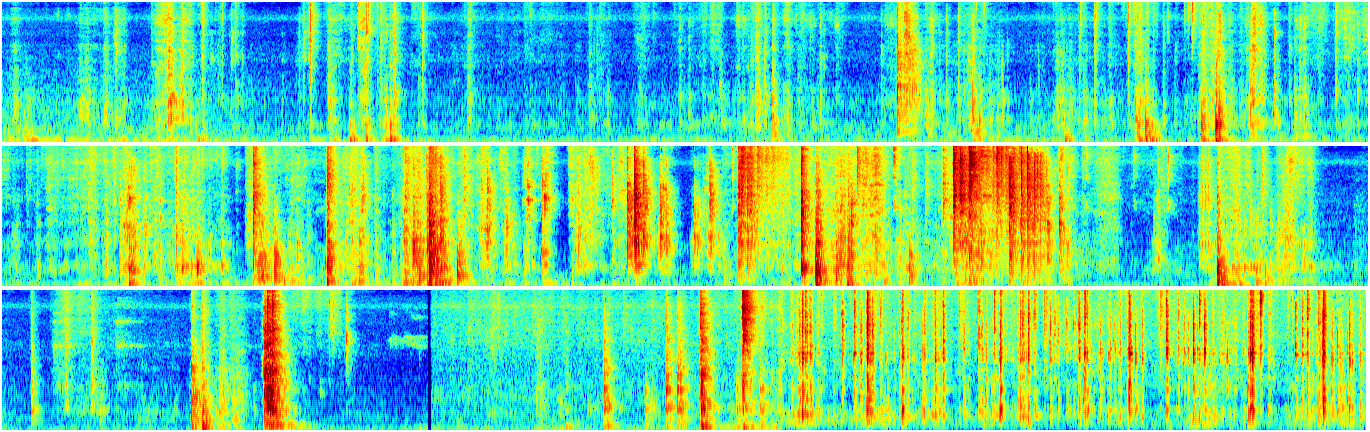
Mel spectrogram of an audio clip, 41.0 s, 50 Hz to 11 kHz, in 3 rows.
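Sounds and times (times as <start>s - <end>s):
clicks and knocks of handled parts: 5.8s - 26.4s, 33.9s - 40.9s.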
